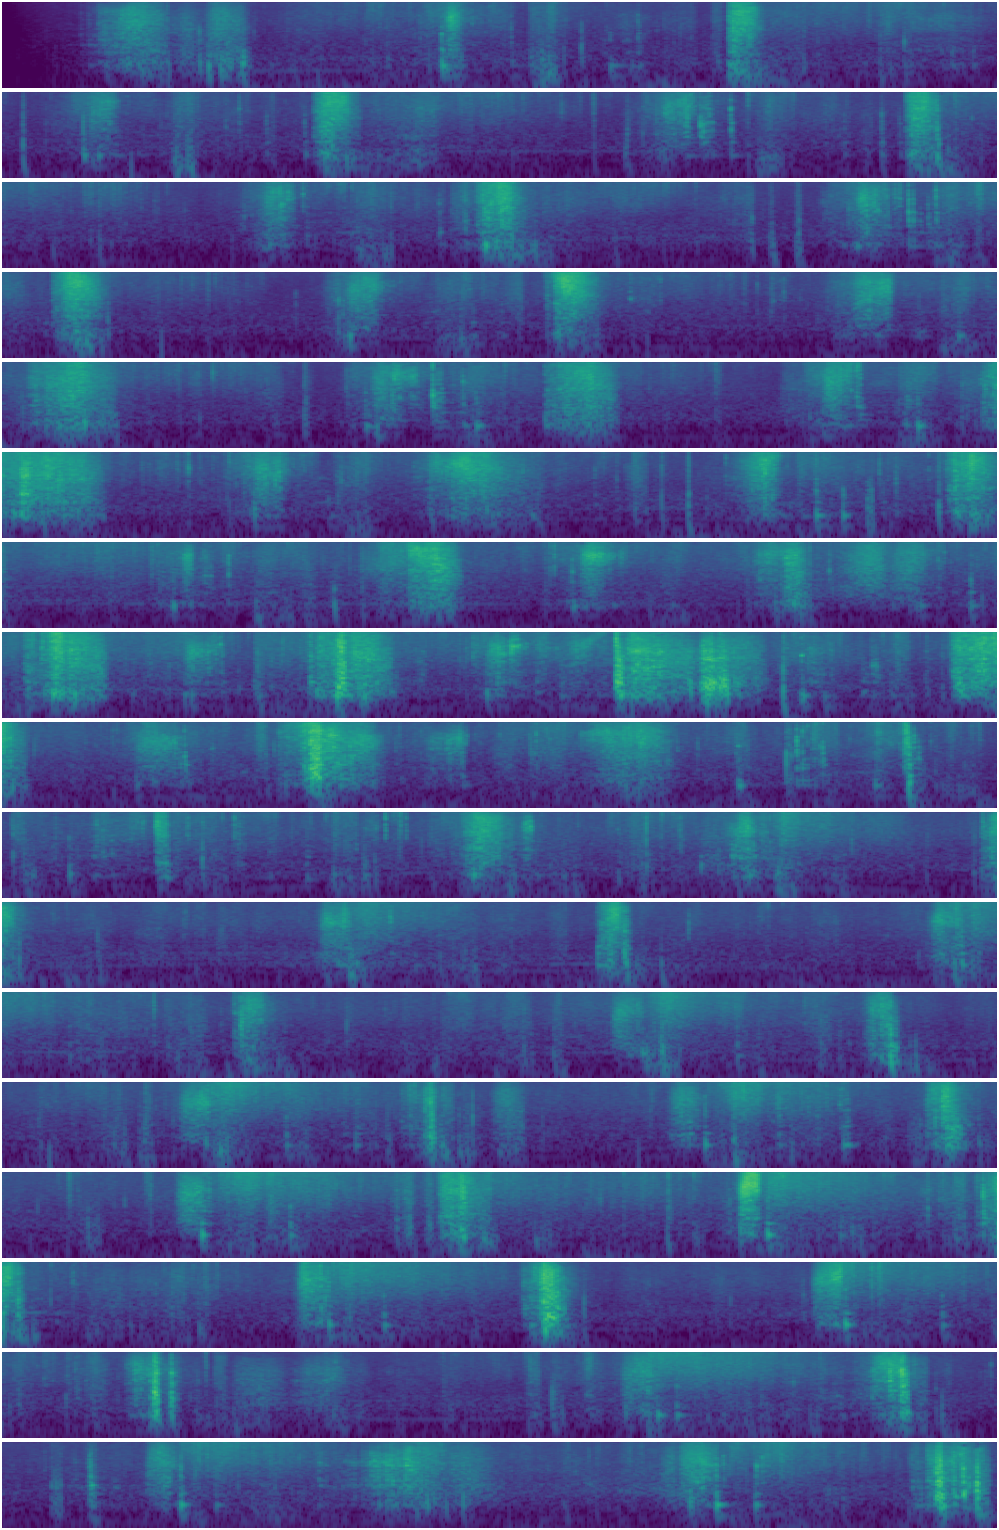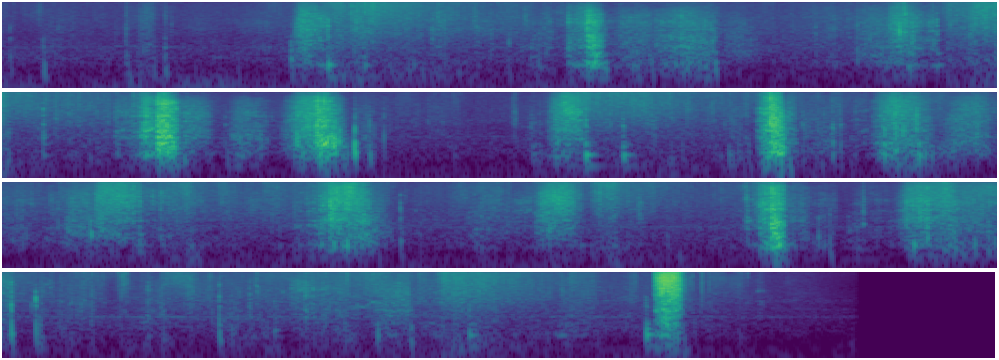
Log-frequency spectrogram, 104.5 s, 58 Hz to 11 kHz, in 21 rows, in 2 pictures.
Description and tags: Lumilapio, lapio, lumen luonti / Snow shovel, made of plywood, hard-working shoveling, digging, thick snowdrift
Vanerinen lumilapio, mies luo lunta ahkerasti, paksu hanki.
Paikka/Place: Suomi / Finland / Kirkkonummi
Aika/Date: 21.12.1970
Soundfx, Snow, Tehosteet, Shovel, Yleisradio, Suomi, Field-Recording, Lumi, Lumilapio, Lapio, Finnish-Broadcasting-Company, Finland, Yle, Winter, Talvi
